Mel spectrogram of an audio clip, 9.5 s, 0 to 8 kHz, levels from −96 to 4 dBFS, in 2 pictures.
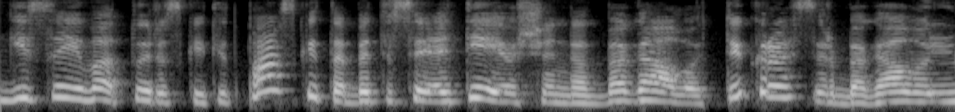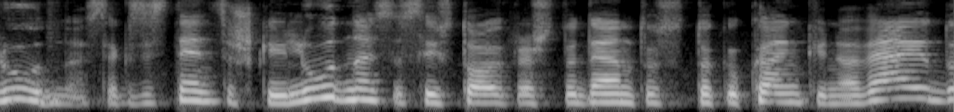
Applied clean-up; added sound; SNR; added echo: none; none; none; none.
